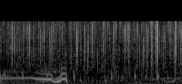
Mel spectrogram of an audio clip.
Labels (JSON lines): {"label": "biophony, cascading saw", "recorder": "SoundTrap 600 or HydroMoth"}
